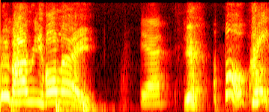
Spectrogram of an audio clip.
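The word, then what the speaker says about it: Hole: It's book seven of the Harry Hall series. No, it's not actually pronounced Harry Hall though in the books, is it? Is it not? No. Don't tell me it's Holly. It is actually Holly.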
